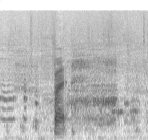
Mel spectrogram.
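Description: Laying hens clucking, with a drawn-out call that runs for about a second after the middle.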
